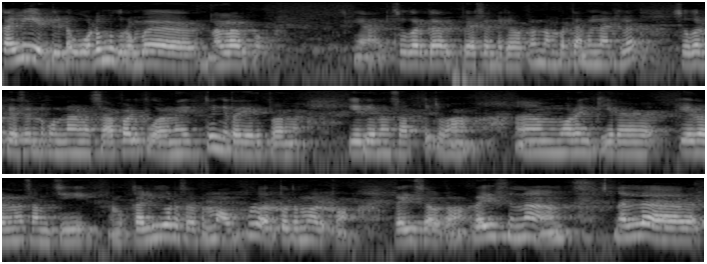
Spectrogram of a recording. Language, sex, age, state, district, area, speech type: Tamil, female, 45-60, Tamil Nadu, Salem, rural, spontaneous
